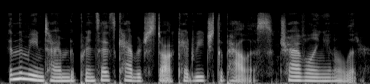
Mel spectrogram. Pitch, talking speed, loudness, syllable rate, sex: 180 Hz, 245 wpm, -21 LUFS, 7.6 syllables/s, female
